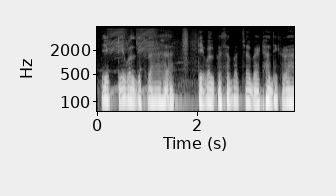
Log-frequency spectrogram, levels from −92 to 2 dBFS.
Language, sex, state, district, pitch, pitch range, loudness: Hindi, male, Bihar, Patna, 100 Hz, 100-105 Hz, -14 LUFS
